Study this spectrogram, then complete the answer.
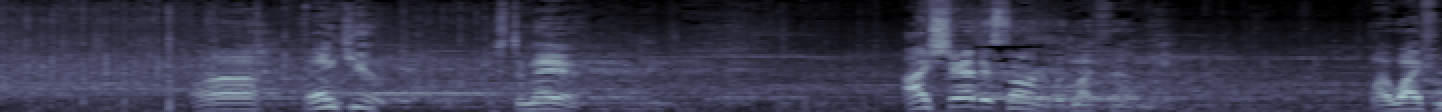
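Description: A man speaks clearly and formally through a microphone.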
